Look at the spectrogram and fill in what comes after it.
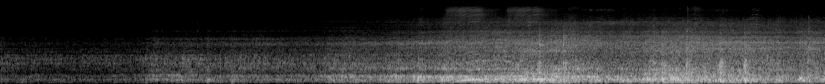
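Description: Electric multiple-unit local train approaching and passing close by, growing steadily louder over the first four seconds. It then holds a loud running noise of wheels on rails, with a rhythmic clickety-clack of wheels over rail joints in the second half.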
